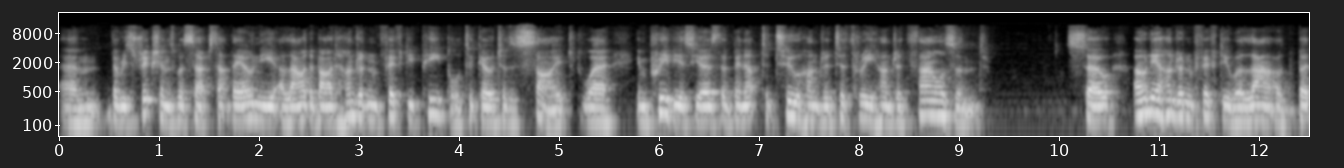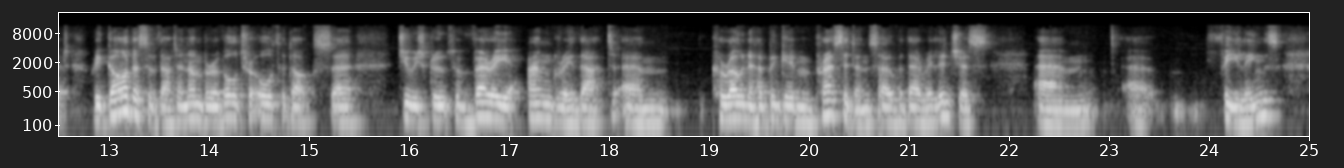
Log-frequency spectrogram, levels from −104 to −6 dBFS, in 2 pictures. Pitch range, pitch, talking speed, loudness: 115-140 Hz, 125 Hz, 145 wpm, -27 LUFS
